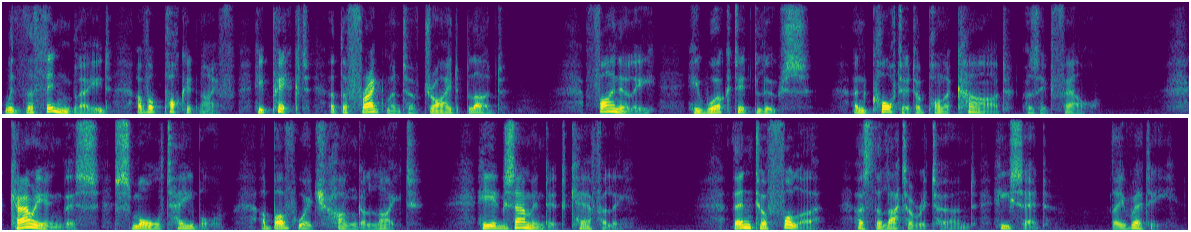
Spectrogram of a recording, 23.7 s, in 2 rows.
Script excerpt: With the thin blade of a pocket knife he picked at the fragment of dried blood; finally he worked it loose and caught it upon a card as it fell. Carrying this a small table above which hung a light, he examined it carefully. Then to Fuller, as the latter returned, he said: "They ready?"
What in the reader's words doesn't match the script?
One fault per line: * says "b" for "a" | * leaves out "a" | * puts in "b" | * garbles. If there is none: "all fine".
all fine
